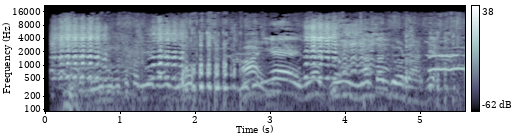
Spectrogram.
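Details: Goats at a goat farm in Rajasthan (Ajmer/Kota area) bleat in wavering, nasal cries with a strong buzzy edge, overlapping one another.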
